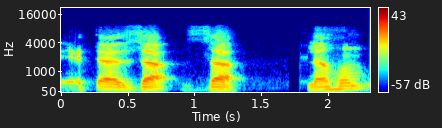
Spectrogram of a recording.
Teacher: عین کو واضح کریں ساتھ میں اور زا سٹی کی آواز نکالیں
